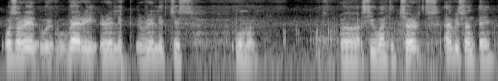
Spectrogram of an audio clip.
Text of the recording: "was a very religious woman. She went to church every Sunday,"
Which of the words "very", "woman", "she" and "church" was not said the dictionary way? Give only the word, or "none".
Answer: none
